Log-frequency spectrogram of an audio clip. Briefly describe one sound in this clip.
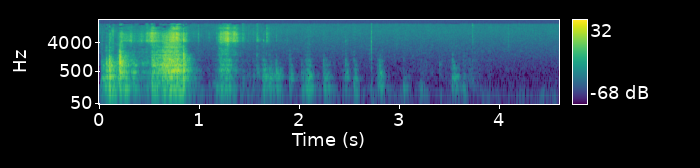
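A stone pestle grinds and taps in a stone mortar.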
